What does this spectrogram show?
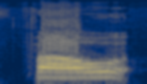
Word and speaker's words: faux: The word fox is pronounced faux and phony.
